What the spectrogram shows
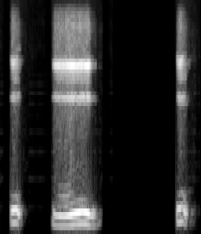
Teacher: वे स्वर जिनके उच्चारण में जीवा मुख के अग्र में रहती है। उन्हें अग्र स्वर कहते हैं।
